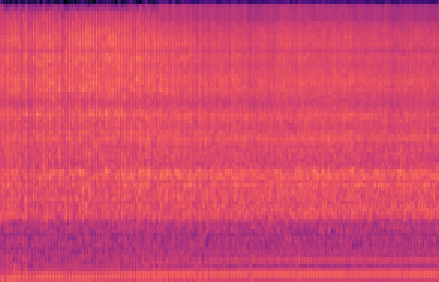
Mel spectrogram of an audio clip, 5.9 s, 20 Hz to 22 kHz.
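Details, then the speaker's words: Cub Cadet riding mower with 27 HP Kohler, needed only a battery, deck belt and oil change, engine untouched: catches quickly and settles into a steady, even idle with no misses or knocks; healthy running. "but to the engine didn't have to do anything, and it runs, did an oil change in it, and it's ready to go."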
